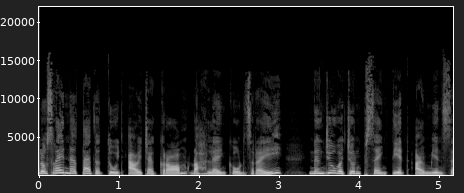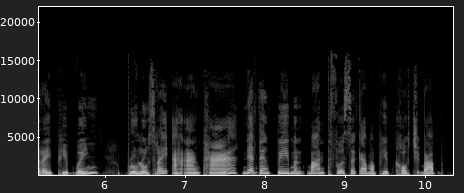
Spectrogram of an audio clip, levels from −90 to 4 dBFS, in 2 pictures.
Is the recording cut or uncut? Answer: cut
